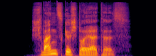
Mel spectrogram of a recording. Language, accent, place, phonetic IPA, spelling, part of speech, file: German, Germany, Berlin, [ˈʃvant͡sɡəˌʃtɔɪ̯ɐtəs], schwanzgesteuertes, adjective, De-schwanzgesteuertes.ogg
- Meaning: strong/mixed nominative/accusative neuter singular of schwanzgesteuert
